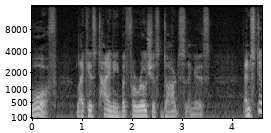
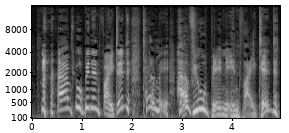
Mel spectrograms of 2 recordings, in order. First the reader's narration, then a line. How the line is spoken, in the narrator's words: demanded the old man, chuckling to himself, as if much amused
